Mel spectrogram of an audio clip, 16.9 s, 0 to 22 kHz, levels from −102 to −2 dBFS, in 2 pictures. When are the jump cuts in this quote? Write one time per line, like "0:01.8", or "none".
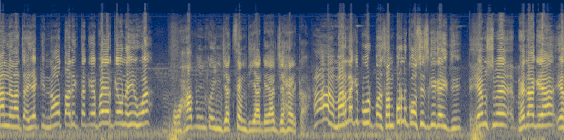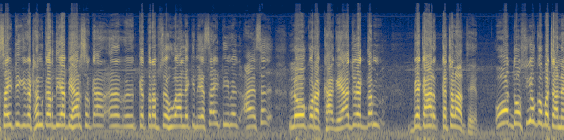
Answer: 0:02.4
0:07.0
